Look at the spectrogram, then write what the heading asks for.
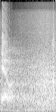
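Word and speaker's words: Elle: Saya juga teringat kepada sebuah kisah chief editor pemret majalah L, bacanya L, tulisannya elek. Nah, kalau orang Jawa elek itu jelek nantinya kan.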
